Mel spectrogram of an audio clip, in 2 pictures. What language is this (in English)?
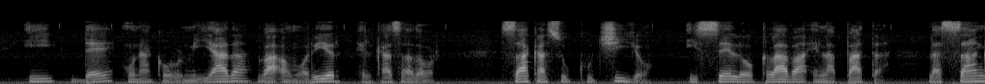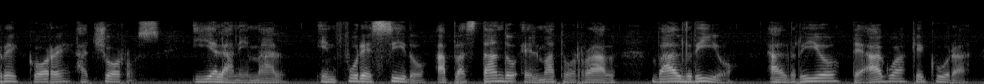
Spanish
